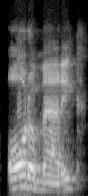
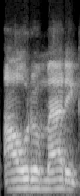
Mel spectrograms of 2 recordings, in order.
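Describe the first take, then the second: First: The first vowel is a single 'o'-like sound. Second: The first vowel is a Spanish-like 'a-u' glide. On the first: The speaker calls it right. "sino automatic, como O" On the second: The speaker calls it wrong. "no digo automatic"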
